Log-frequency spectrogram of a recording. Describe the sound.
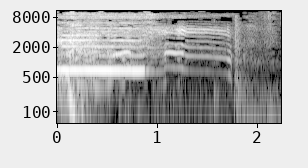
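A human voice imitates a dial-up modem's screech with wailing, warbling harmonic tones that shift in pitch. A steady electronic beep tone covers the opening part, and the screech breaks off into a short noisy burst near the end.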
